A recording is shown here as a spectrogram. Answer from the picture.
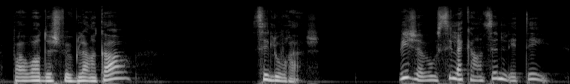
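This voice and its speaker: On a very clean recording with a silent background, a woman with a Quebec accent speaks at a medium pitch in a dark, mellow tone, with very wide pitch swings and long, frequent pauses. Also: moderate pace. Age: 60s. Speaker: restaurant owner and former political staffer. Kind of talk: interview conversation. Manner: halting.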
